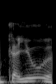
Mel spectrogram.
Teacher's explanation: au-dessus de ce qu'on appelle la ligne de Jaurès, le K latin a été conservé et n'a pas évolué en che. C'est pour ça qu'on a aussi des distinguos entre campagne, champagne, etc.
